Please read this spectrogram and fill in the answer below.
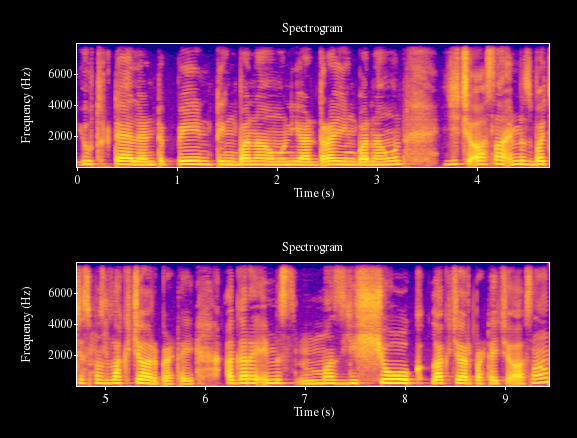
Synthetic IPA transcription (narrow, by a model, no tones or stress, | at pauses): ut̪ʰʈɛːlɐɳʈpeːɳʈiŋɡ̚bɐnaːʋunjaːɖɾaːjiŋɡ̚bɐnaːʋunjit͡ʃʰiʔɐsãːʔḭmis̬bɐt͡ʃːɐsmɐzlɐkt͡ʃaːɾpʲɛʈʰɐjɐɡɐɾʔḭmismɐzjiʃoːklɐkʰt͡ʃaːɾpʲɛʈʰɐjt͡ʃʰiɐ̰sãː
